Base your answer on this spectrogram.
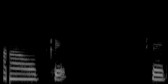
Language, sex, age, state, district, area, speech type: Malayalam, female, 18-30, Kerala, Alappuzha, rural, conversation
